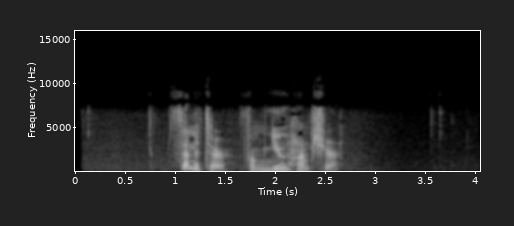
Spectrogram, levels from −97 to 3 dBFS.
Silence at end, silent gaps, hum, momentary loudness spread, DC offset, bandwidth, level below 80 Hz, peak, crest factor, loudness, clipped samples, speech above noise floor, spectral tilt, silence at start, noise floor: 1.4 s; none; none; 11 LU; under 0.1%; 9.6 kHz; -86 dBFS; -8 dBFS; 26 dB; -29 LUFS; under 0.1%; 47 dB; -2 dB/octave; 0.75 s; -76 dBFS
